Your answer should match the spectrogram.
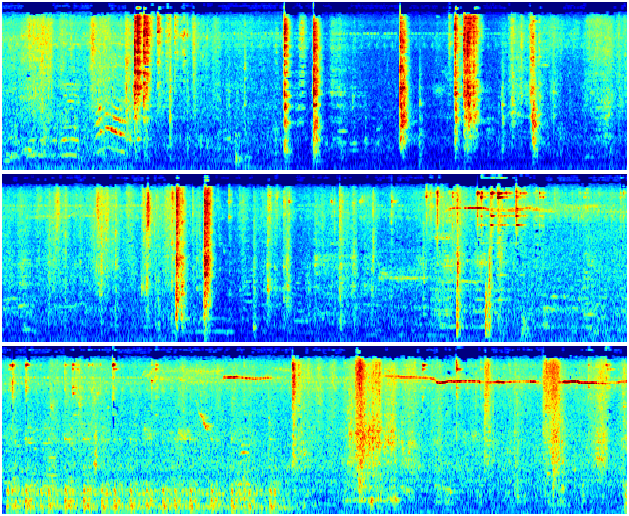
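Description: Dishes and kitchenware clinking and knocking in scattered sharp strikes. A steady low drone runs for about three seconds near the end.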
